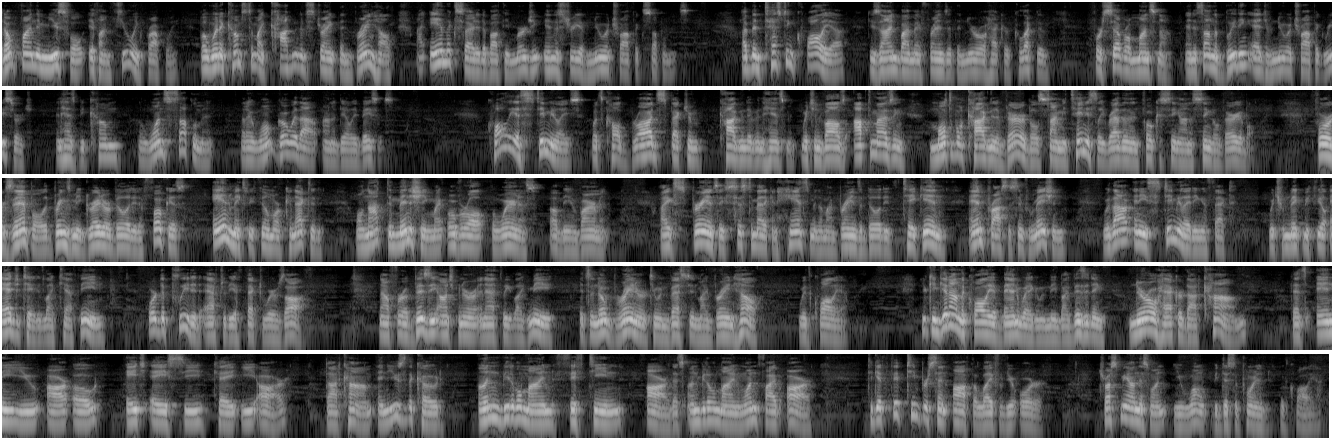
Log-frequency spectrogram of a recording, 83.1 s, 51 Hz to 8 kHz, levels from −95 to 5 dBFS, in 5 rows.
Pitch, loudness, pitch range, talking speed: 125 Hz, -30 LUFS, 115-145 Hz, 160 wpm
